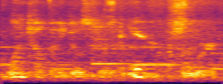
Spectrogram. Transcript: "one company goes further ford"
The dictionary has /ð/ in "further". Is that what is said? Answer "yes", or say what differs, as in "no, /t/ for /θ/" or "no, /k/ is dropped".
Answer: no, /ð/ is dropped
